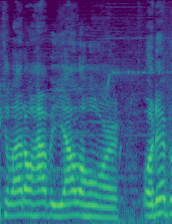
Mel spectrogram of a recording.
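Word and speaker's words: Gjallarhorn: People's like, "You cannot join unless you have Galah Horn," pronounced Yalah Horn.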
